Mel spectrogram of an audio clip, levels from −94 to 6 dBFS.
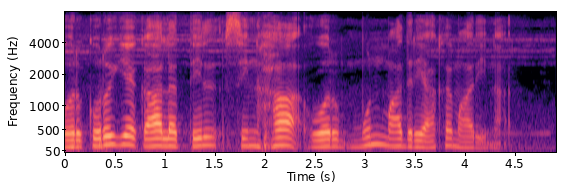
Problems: constant background noise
